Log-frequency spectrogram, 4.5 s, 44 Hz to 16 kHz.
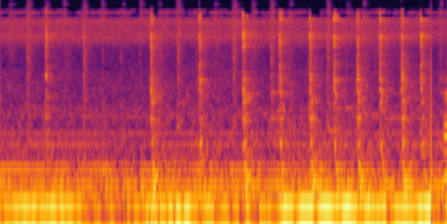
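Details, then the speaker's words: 1968 Baja Beetle after wiring fixes and starter replacement: irregular light ticks and clicks from starter side, no cranking; owner thinks not enough power reaching it, later suspects key cylinder. "i mean it's getting power it's just not getting enough power i don't think"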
